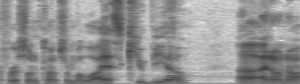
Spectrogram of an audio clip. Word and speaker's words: Cubillo: Cubillo it looks like a Hispanic name, so that the double L's come off as a yo instead of a low, right? Like English is low. Okay, so in Cubillo.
